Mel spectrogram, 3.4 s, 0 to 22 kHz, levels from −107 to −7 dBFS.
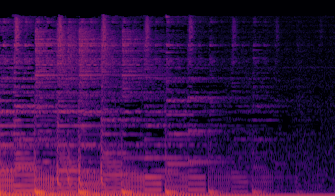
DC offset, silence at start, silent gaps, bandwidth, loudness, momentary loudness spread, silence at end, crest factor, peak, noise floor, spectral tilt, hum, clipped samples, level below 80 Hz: under 0.1%; 0 s; none; 16 kHz; -54 LUFS; 16 LU; 0 s; 18 dB; -38 dBFS; -78 dBFS; -3.5 dB/octave; none; under 0.1%; -60 dBFS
